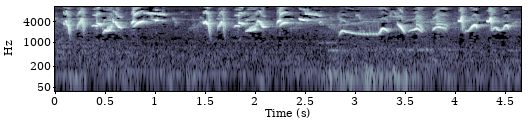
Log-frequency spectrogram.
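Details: Oriental magpie-robin kept caged as a lure bird, singing to stir rival birds to sing and to train young ones; bright, varied whistled phrases, then a series of rising-and-falling slurred notes repeated in quick succession.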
